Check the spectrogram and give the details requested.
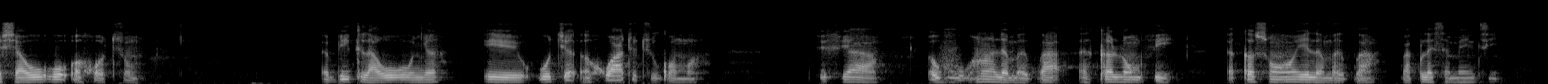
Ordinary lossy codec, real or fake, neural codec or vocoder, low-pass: AAC, 64 kbps; fake; codec, 16 kHz, 8 kbps, FunCodec, trained on Chinese and English, 25 frames a second; 7.2 kHz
